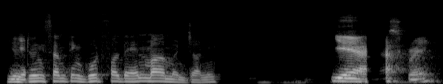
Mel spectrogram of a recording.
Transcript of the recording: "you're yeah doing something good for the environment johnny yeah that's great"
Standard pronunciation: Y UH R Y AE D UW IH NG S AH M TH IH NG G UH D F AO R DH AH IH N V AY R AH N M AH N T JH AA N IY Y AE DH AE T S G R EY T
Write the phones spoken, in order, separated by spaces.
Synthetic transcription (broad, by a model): Y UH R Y D UW IH NG S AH M T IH NG G UH D F AO R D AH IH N B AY AH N M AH N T JH AA N IY Y AE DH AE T S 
